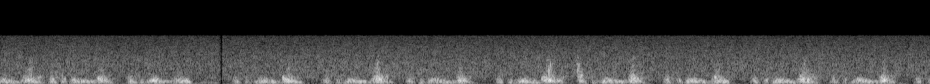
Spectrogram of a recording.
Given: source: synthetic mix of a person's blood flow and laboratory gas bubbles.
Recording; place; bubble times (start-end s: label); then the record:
Doppler ultrasound of blood flow; precordium
5.46-5.59 s: bubbles
5.75-5.85 s: bubbles
From the record:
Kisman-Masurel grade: 113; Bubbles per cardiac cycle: 1 to 2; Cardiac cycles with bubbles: 1 to 10%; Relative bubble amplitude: loud (0.450 to 0.775); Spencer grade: 1 (occasional bubble signal discernible with the cardiac motion signal, with majority of cardiac periods free of bubbles); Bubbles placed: anywhere in the cardiac cycle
